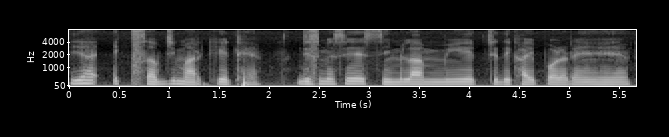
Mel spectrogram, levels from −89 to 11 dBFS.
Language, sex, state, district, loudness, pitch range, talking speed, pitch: Hindi, male, Jharkhand, Deoghar, -18 LUFS, 120-130 Hz, 135 wpm, 120 Hz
